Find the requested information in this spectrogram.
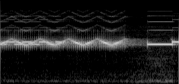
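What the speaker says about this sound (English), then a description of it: "the receiving TPASS 3 TW will sound a rapid, ringing tone" A Grace TPASS 3 TW train detector sounds a rapid, warbling electronic alarm tone, loud and close, which breaks off briefly and then returns as a steady high beep.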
